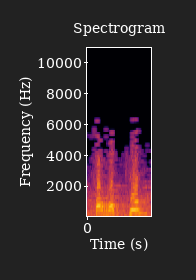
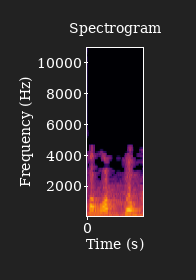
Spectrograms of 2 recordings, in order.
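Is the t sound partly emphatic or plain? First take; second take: plain; partly emphatic. First: A plain t is pronounced with no emphasis. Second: The ṭ merges into t but keeps its emphasis. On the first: The speaker calls it wrong. "أن تزيل الطاء تماما فتقرأ بتاء خالصة" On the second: The speaker calls it right. "الصواب أن تقرأ بإدغام مع مراعاة إبقاء الاستعلاء والإطباق"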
